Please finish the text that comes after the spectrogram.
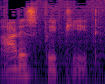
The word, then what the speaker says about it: RSVP: RSVP 이렇게 발음하죠.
